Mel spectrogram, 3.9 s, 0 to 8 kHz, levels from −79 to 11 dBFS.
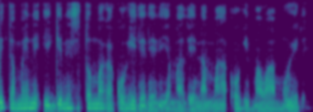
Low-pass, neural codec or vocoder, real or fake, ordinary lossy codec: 7.2 kHz; codec, 16 kHz, 4 kbps, FunCodec, trained on LibriTTS, 50 frames a second; fake; none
